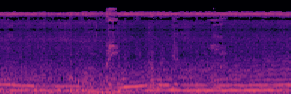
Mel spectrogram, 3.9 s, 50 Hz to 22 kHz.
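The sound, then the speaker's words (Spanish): A Ferrari race car engine drones loudly at high speed, around 250 km/h, on the old Jarama circuit. The steady, dense engine note dips briefly near the middle. “Fernando Alonso mete miedo a Carlos Miquel a 250 kilómetros hora con su Ferrari.”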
